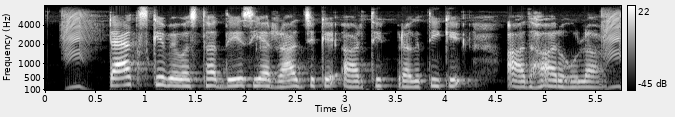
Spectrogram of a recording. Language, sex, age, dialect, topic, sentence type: Bhojpuri, female, 25-30, Western, banking, statement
